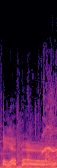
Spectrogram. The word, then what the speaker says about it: Palumbo: His name rhymes with Columbo, which means he's no Dumbo. Co-founder of Based Politics, Palumbo.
